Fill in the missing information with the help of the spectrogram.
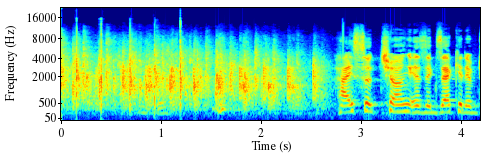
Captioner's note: applause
